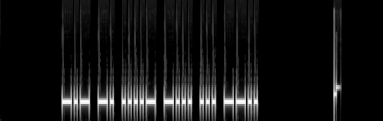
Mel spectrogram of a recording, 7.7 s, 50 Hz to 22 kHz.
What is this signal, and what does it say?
Morse code, heard as a keyed tone, about 21 wpm, 700 Hz. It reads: KN4BSZ
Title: USA Call Signs - 6 Characters - 3x Character Spacing - 20wpm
